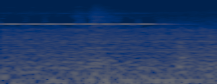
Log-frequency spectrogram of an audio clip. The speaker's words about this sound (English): I'm going to go along as if that alarm is not life-threatening, whatever that happened to be.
